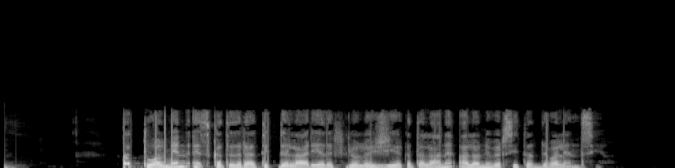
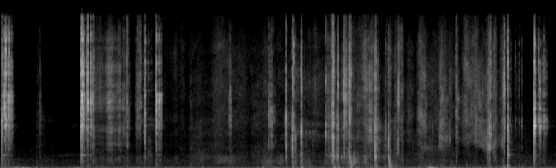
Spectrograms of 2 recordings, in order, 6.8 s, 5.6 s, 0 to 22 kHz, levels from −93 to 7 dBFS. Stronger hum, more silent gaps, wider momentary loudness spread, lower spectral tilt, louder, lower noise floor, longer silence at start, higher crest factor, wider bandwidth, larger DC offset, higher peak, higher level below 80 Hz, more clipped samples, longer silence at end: neither; first, 1.11-1.16 s vs none; second, 8 LU vs 23 LU; first, -7 dB/octave vs 1.5 dB/octave; first, -17 LUFS vs -30 LUFS; first, -79 dBFS vs -63 dBFS; about the same, 0.05 s vs 0 s; second, 16 dB vs 36 dB; second, 7.8 kHz vs over 20 kHz; neither; about the same, -2 dBFS vs 0 dBFS; first, -52 dBFS vs -62 dBFS; neither; first, 0.85 s vs 0.1 s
